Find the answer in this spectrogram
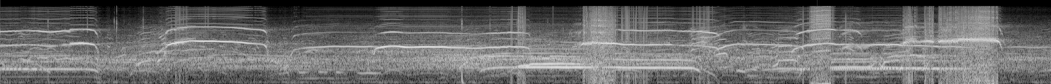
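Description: Crowd of spectators cheering on swimmers during a relay race: a loud mix of high-pitched shouts and yells, many held for about a second each, overlapping one after another, swelling louder about six seconds in and again at the end.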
